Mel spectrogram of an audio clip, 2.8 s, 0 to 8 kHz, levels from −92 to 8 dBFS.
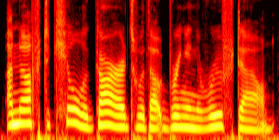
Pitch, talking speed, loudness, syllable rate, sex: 195 Hz, 215 wpm, -16 LUFS, 5.0 syllables/s, female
